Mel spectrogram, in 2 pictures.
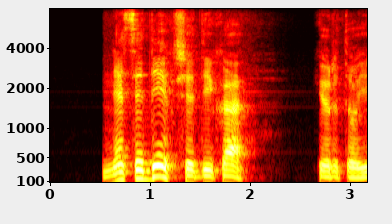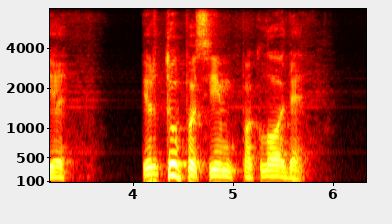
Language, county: Lithuanian, Šiauliai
